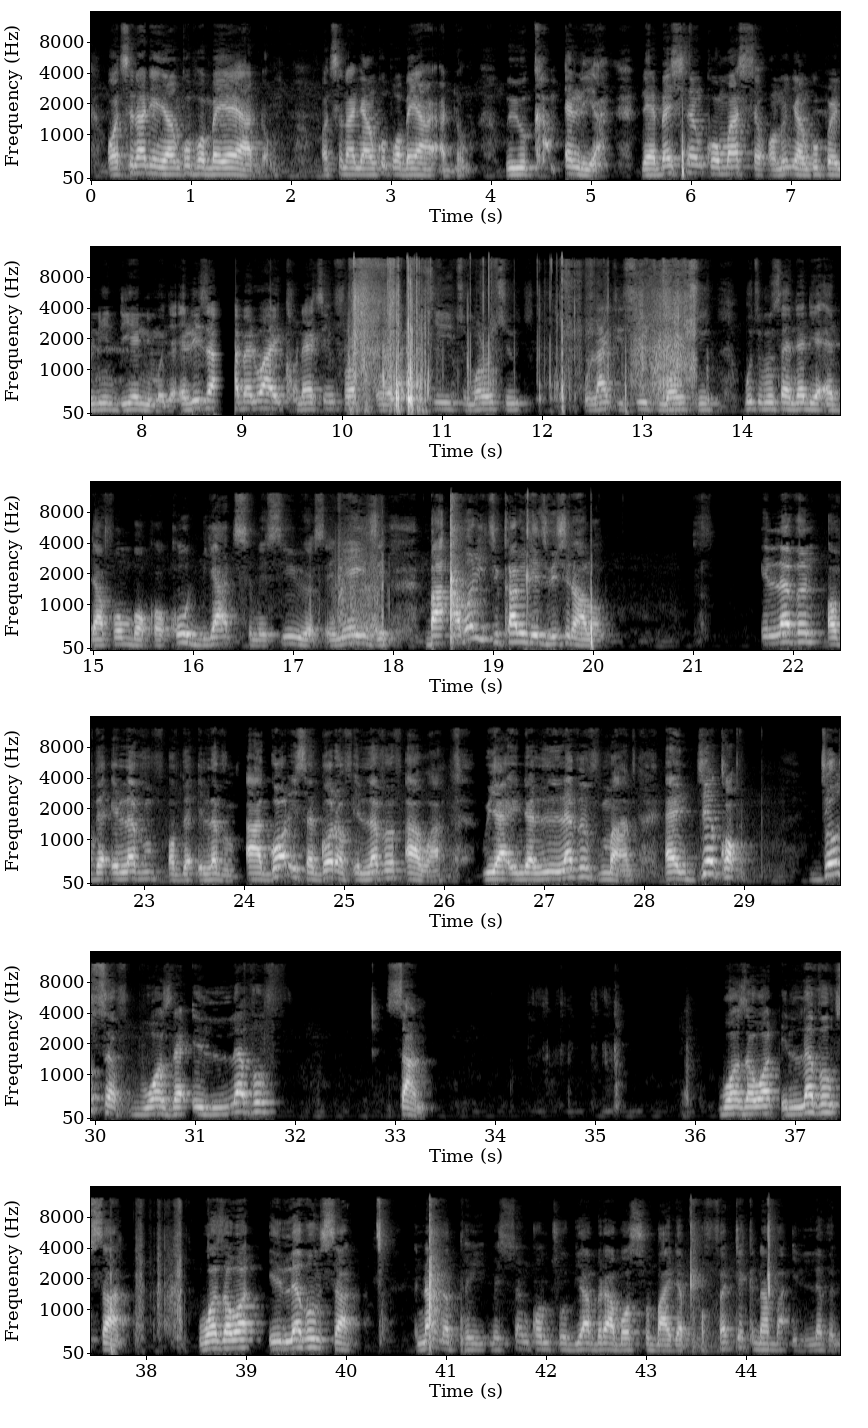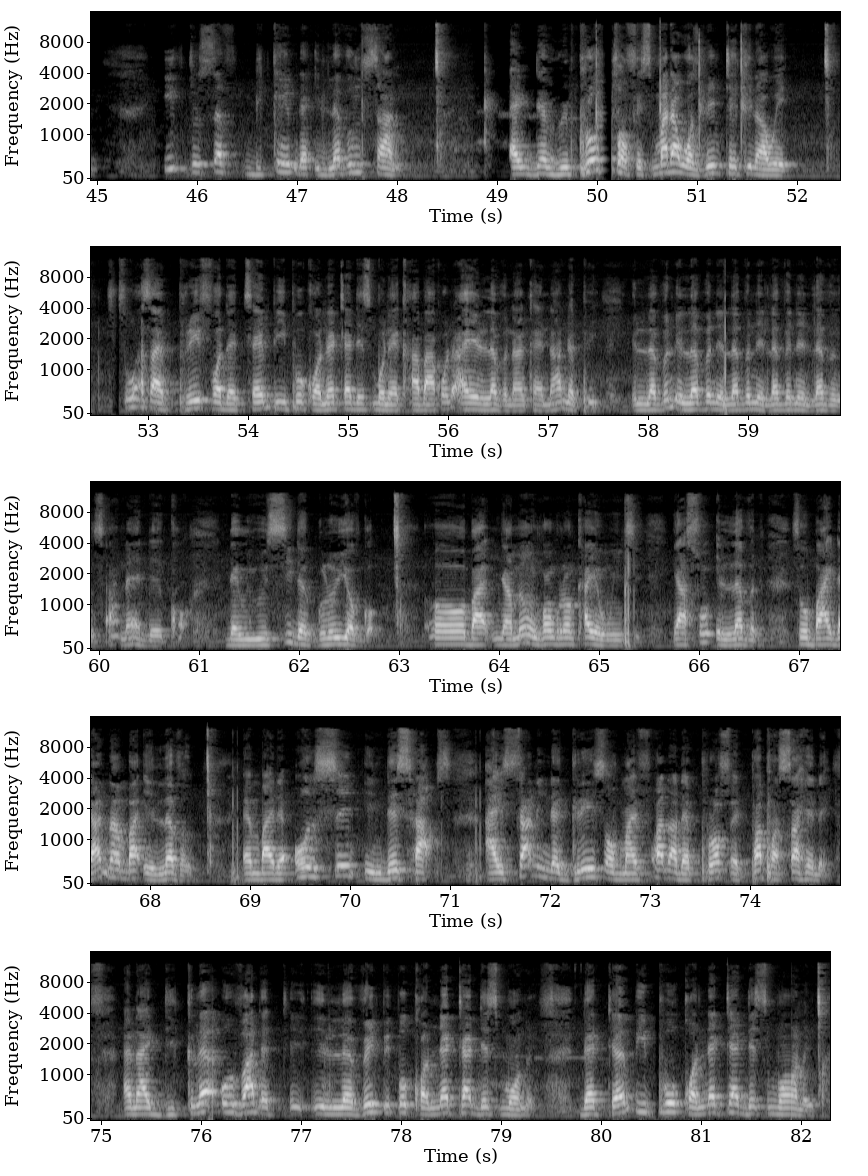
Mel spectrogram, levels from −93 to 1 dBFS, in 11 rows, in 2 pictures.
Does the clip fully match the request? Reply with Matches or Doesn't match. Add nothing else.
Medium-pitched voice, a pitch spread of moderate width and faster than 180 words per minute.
Doesn't match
